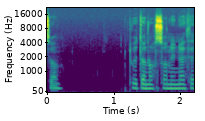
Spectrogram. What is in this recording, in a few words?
"noson", Welsh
